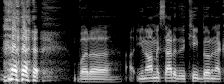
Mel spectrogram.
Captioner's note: laughs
